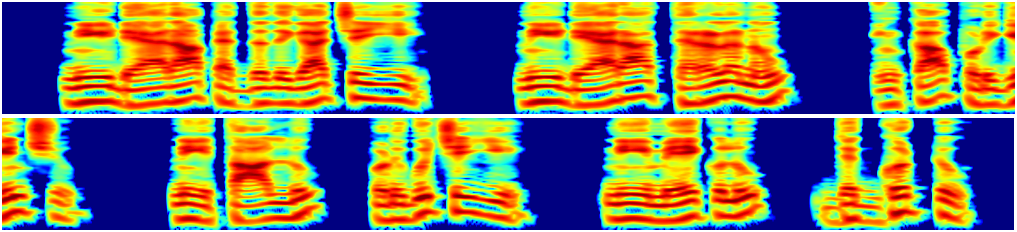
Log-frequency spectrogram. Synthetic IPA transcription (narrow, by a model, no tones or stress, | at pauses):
niːɖɛːɾaːpɛd̪ːɐd̪iɡaːt͡ʃeji | niːɖɛːɾaːt̪ɛɾɐlɐnu | iŋkaːpoɽuɡiɲt͡ʃu | niːt̪aːlːu | poɽuɡut͡ʃejːi | niːmeːkulu | d̪eɡːo̞ʈːu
